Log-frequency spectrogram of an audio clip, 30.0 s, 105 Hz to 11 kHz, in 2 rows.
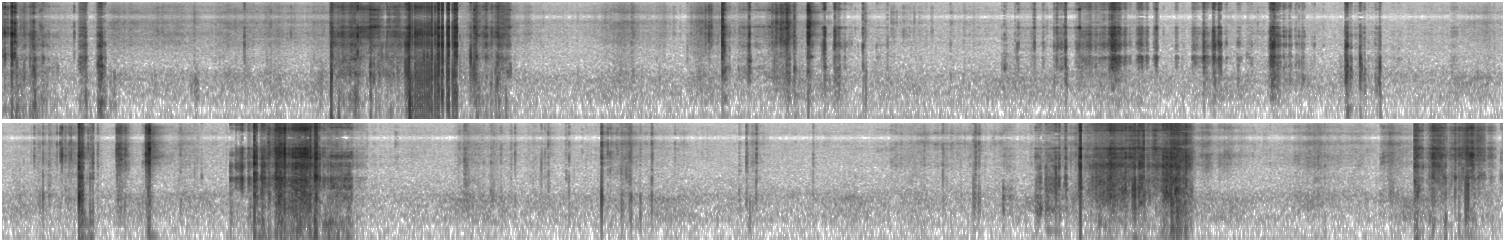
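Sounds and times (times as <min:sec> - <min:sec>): crunching rustling and clinking: 0:00.0 - 0:05.3, 0:06.0 - 0:13.9, 0:23.9 - 0:30.0.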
